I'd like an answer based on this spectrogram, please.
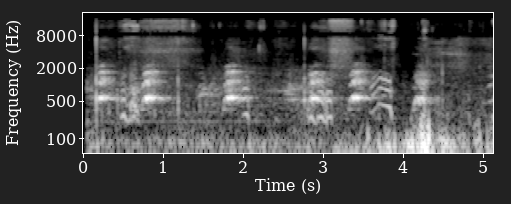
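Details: Three-week-old European German Shepherd puppies at a kennel whine in repeated nasal, harmonic cries roughly every half second, some wavering and bending in pitch, over a low rumbling background.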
